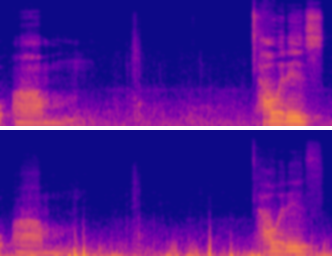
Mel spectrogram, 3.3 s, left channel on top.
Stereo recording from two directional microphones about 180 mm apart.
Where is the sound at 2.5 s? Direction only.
45° left (ahead or behind).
